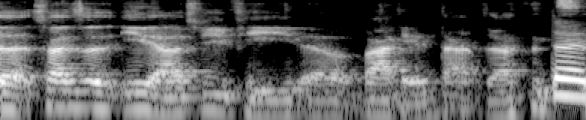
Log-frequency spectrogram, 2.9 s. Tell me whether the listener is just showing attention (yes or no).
no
